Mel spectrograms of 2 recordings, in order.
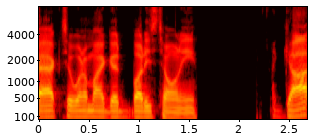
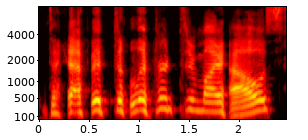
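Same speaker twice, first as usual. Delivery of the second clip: slow, high-pitched disbelief; incredulous mock confrontation, stretched out; retold incredulity; 7 semitones higher, slower than usual. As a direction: spell out the outrage, drawn out and high. Confronting friend over prank pizza.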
